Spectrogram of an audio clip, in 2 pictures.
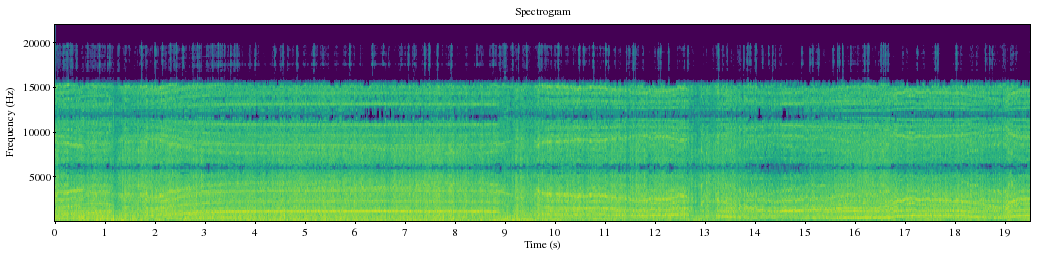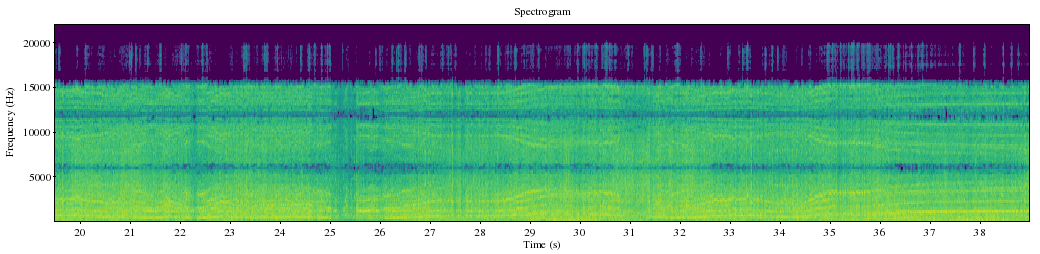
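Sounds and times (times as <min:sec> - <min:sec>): toy truck electric motor whining: 0:00.0 - 0:38.9.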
